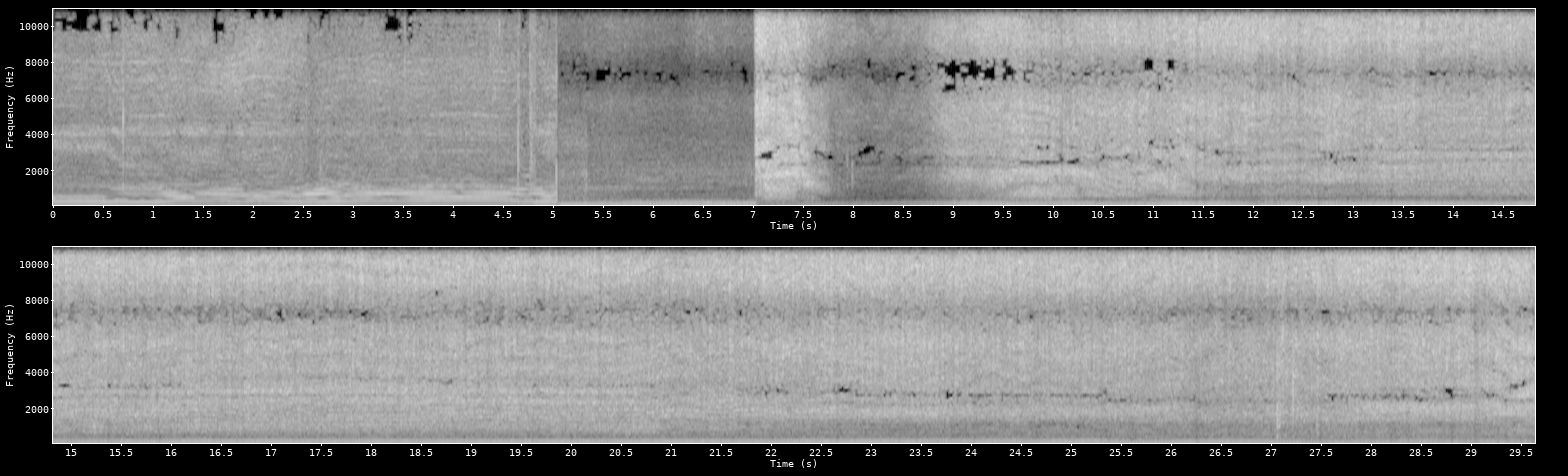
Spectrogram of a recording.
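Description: Small gas engine of a pressure washer running steadily, with a low hum under a constant wash of noise. In the first five seconds there is a droning hum with a wavering pitch instead. A sharp knock comes about seven seconds in, then a brief dip before the steady running sets in.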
